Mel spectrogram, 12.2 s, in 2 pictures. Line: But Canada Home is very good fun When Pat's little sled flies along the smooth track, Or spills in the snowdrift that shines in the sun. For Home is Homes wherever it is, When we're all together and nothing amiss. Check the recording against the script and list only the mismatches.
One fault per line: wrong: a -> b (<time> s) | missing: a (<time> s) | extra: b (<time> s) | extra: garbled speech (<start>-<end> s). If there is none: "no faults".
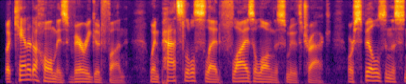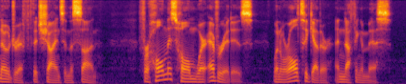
wrong: Homes -> Home (8.7 s)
